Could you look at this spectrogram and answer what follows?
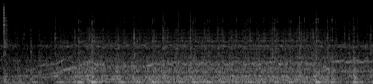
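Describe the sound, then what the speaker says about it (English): A sewing machine runs steadily, stitching strips of fabric for a quilted hexagonal panel; the close, continuous mechanical whir carries on without pause for a few seconds. "make sure you remove any pins as you sew past"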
